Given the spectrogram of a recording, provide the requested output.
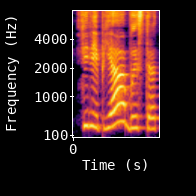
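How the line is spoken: Brisk cheerful chatter. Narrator (Russian): тараторит бодро

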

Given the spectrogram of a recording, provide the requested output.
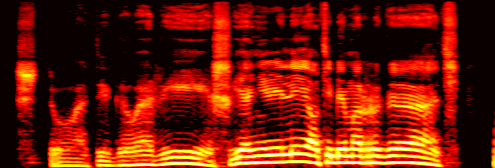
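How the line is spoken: Menacing hiss. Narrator (Russian): угрожающе прошипел я

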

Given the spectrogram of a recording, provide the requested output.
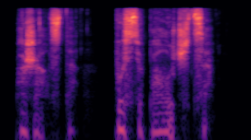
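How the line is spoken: Silent prayerful whisper. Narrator (Russian): мысленно прошептала я, обращаясь ко всем богам сразу и самой силе

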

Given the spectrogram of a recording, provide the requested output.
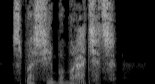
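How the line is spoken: Trembling whisper. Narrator (Russian): прошептал я дрожащим голосом

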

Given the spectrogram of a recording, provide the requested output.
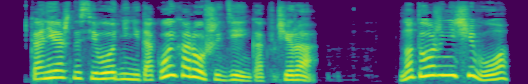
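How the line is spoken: Cheerful shout. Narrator (Russian): весело крикнула она

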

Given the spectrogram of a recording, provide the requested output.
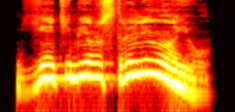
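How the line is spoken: Indignant. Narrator (Russian): сказал Петька возмущенно

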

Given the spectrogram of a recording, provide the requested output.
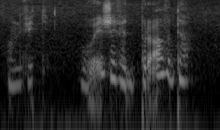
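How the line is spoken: Whispering. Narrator (Russian): прошептал ежевика

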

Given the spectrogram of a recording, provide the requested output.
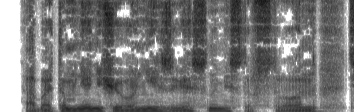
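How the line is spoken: Quiet reply. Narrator (Russian): тихо отозвался отец Себастьян

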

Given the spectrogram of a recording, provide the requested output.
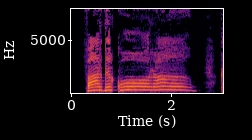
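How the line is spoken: Shouted. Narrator (Russian): крикнула Лира

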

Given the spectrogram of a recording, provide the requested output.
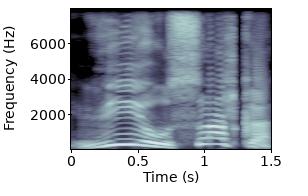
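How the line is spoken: Delighted shout. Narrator (Russian): закричал Поль в восторге

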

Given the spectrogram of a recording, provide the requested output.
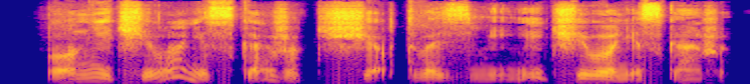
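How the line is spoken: Muttering. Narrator (Russian): пробормотав

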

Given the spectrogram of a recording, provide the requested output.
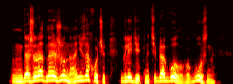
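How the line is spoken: Laughing. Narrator (Russian): засмеялась копьеносица

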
